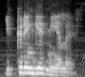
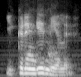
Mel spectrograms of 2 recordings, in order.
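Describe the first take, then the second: First: Sounds are reduced and the final T dropped. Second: The same.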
